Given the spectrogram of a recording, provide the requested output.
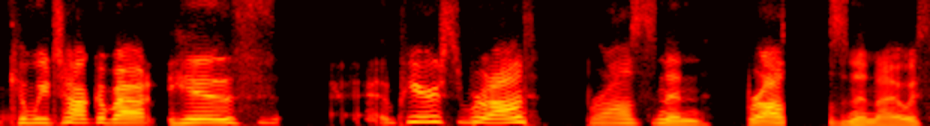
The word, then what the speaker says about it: Pierce Brosnan: Pierce Bronson. Can we talk about his Pierce Brosnan?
